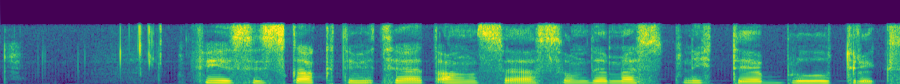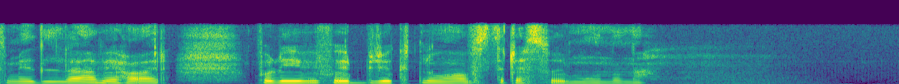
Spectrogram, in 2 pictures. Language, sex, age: Norwegian, female, 18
